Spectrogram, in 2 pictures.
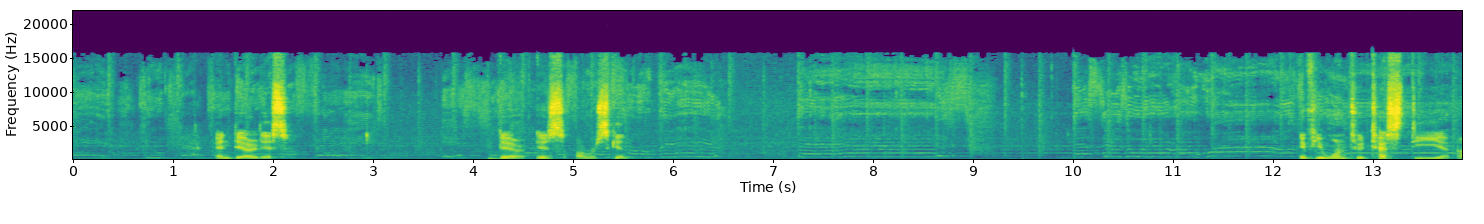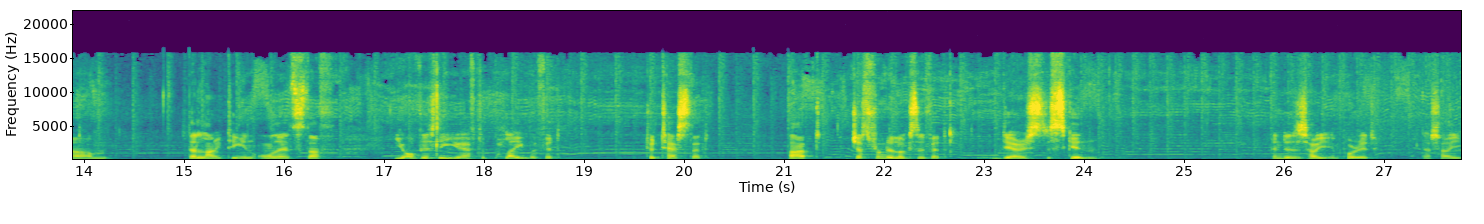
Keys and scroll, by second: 1.2 Right, 2.4 Right, 3.3 Left, 8.6 Left, 10.5 Up, 10.9 Down, 12.2 Left, 13.1 Up, 13.7 Right, 13.8 Up, 14.3 Left, 20.2 Up, 21.0 Left, 22.5 Up, 22.8 Left, 22.9 Down, 23.8 Left, 26.1 Right.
